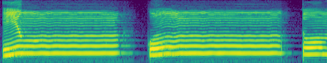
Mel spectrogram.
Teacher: نون ساکین ہے اور اس کے بعد حرف کاف ہے تو یہاں پر اخفا کریں گے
